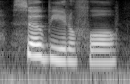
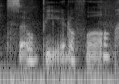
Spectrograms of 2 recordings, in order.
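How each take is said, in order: First: Said in the usual way. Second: Soft, breathy-free hush, almost to herself; hushed awe. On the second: Real, not acted. Reader moved, murmuring in soft awe to viewer. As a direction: murmur it in quiet wonder.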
